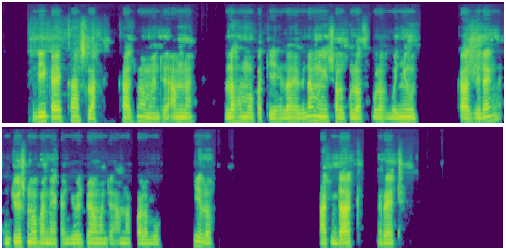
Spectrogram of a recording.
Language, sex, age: Wolof, male, 25-35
